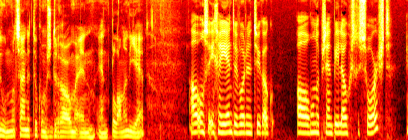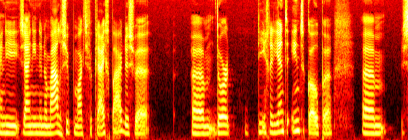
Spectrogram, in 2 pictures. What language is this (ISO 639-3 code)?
nld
